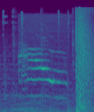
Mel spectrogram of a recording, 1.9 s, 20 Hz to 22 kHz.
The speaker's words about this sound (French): Oh, ça fait 4 jours qu'il miaule, pas moyen de fermer l'œil.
